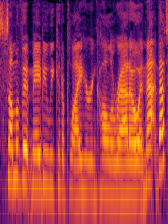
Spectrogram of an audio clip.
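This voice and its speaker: A woman talks in a fairly high, bright, sharp tone with ordinary pitch variation. The sound is dry and close, with no echo. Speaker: TV reporter. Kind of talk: casual chat.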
